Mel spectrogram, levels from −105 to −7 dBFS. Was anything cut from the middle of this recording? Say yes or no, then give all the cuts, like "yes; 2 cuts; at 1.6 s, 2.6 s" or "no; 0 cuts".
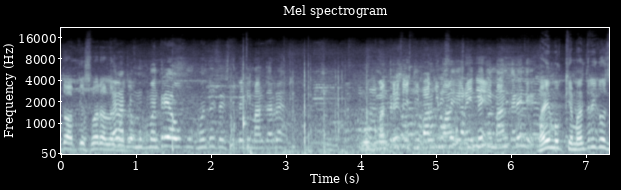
no; 0 cuts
